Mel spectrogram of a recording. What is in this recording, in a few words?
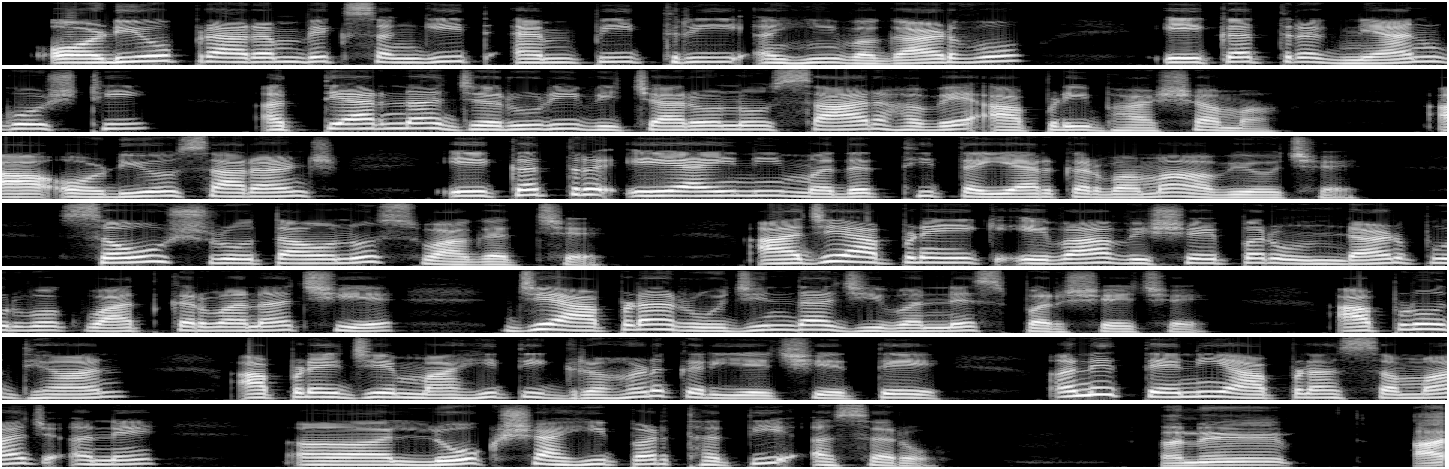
Audio gujarati; the sirens call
